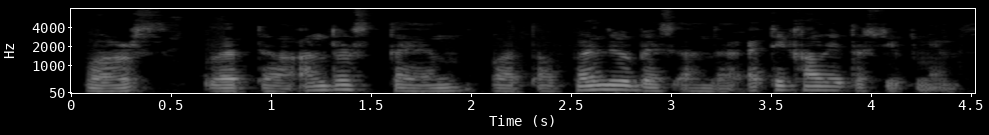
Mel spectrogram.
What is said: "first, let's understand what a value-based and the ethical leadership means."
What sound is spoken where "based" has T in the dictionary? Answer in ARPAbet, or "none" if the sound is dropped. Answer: none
